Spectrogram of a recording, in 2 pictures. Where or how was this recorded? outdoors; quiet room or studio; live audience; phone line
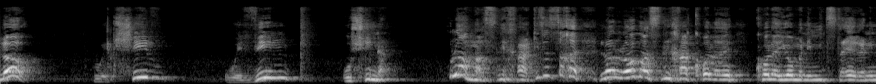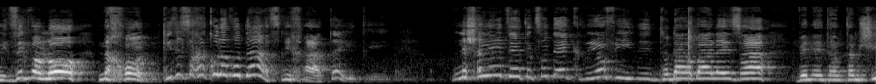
live audience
